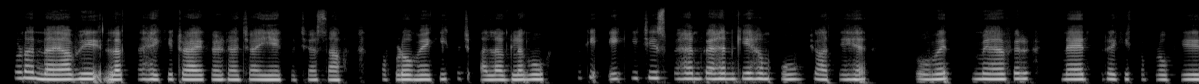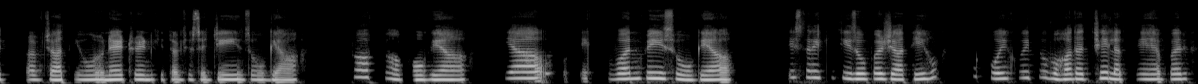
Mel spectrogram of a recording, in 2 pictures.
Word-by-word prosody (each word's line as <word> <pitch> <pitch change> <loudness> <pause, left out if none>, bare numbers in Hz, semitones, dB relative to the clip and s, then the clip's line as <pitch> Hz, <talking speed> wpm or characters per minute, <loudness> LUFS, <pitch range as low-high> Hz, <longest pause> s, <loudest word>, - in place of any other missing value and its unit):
थोड़ा 290 0 0
नया 235 -2 +5
भी 250 +1 +4
लगता 225 0 0
है 230 -1 +1
कि 230 +1 -7
ट्राई 220 -1 +2
करना 220 -1 -2
चाहिए 215 -1 +2
कुछ 215 0 -20
ऐसा 210 -1 -2 0.4
कपड़ों 225 0 0
में 220 0 +2
कि 240 +2 -9
कुछ 255 +2 -19 0.2
अलग 215 0 0
लगूँ, 225 +1 +3
क्योंकि 290 +4 -17 0.2
एक 255 0 -10
ही - - -9
चीज़ 290 0 -5
पहन-पहन 255 0 0
के 265 0 +1
हम 255 0 0
ऊब 235 0 -3
जाते 230 -1 -5
हैं 235 +2 +1 0.5
तो 235 -1 -4
मैं 245 +2 +2 0.3
मैं 245 0 +4
फिर 260 0 -2 0.3
नए 235 0 +3
तरह 235 +1 -6
के 235 0 -9
कपड़ों 225 -1 -9
की 230 +1 -1
तरफ 215 -1 -7
जाती 210 +1 +2
हूँ 215 0 +3
नए 220 +1 +7
ट्रेंड 220 -1 +3
की 220 - -12
तरफ 210 +1 -4
जैसे 220 0 -3
जीन्स 225 -1 +3
हो 215 0 +1
गया 105 - +1 0.6
क्रॉप 330 -1 -1
टॉप 235 -5 -2
हो 215 0 +4
गया 215 0 +3 0.4
या 285 0 +2 0.6
एक - - -11 0.2
वन 260 +2 +4
पीस 275 -2 +3
हो 215 -3 +4
गया, 215 0 +4 0.6
इस 320 0 -9
तरह 315 -1 0
की 300 0 -15
चीज़ों 260 -4 +3
पर 255 0 +3
जाती 240 0 +2
हूँ। 280 +6 -1 0.4
तो 375 - -20
कोई-कोई 270 +3 -2
तो 305 +1 -11
बहुत 245 -1 +2
अच्छे 250 +4 +1
लगते 240 -1 -1
हैं 240 +1 +2
पर 245 +1 0
235 Hz, 180 wpm, -23 LUFS, 220-255 Hz, 0.6 s, नए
